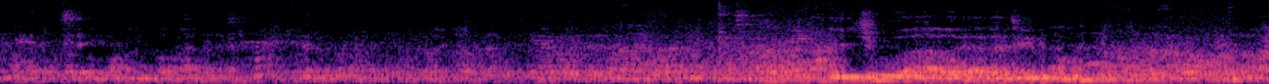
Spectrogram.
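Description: An elderly man sings into a microphone through loudspeakers.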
